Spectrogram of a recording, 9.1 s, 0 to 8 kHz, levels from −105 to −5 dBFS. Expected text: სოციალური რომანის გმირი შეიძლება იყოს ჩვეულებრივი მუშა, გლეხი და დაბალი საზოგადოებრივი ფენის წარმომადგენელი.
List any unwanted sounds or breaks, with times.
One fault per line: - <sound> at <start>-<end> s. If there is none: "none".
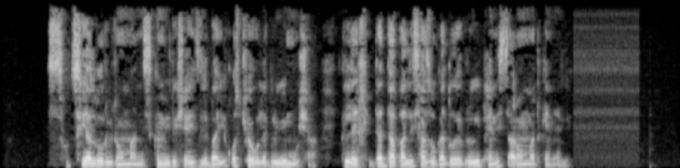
none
